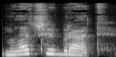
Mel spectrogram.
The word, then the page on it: mladsij brat: Russian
